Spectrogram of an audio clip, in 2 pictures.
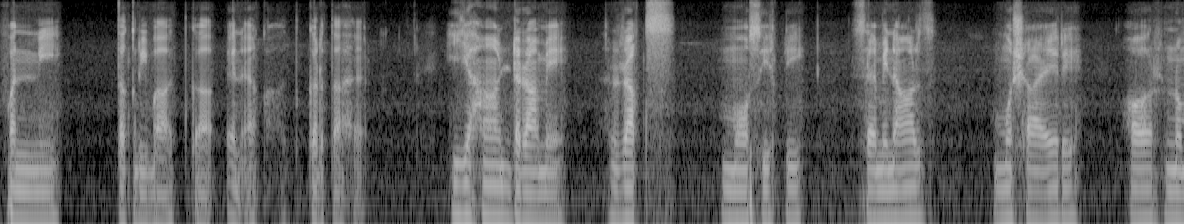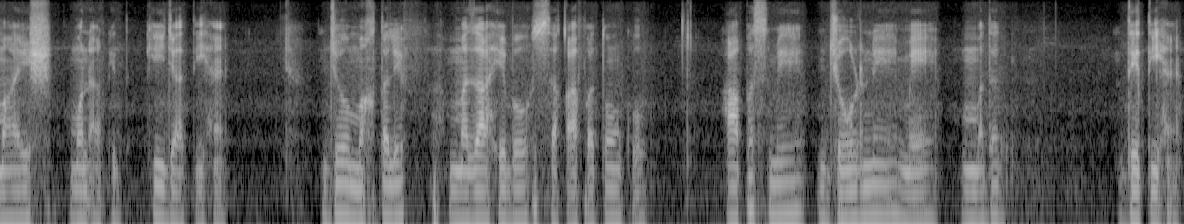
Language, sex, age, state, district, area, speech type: Urdu, male, 18-30, Delhi, North East Delhi, urban, spontaneous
